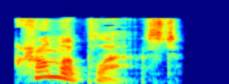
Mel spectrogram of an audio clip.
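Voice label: "chromoplast", British English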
